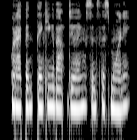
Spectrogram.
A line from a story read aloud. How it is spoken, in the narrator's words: I whisper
